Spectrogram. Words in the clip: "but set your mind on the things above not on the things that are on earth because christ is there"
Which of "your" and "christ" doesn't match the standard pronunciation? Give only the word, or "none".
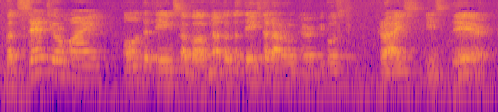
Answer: none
